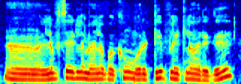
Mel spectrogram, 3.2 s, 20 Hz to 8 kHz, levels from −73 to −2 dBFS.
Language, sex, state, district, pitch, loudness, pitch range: Tamil, male, Tamil Nadu, Kanyakumari, 150 Hz, -13 LUFS, 145-170 Hz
